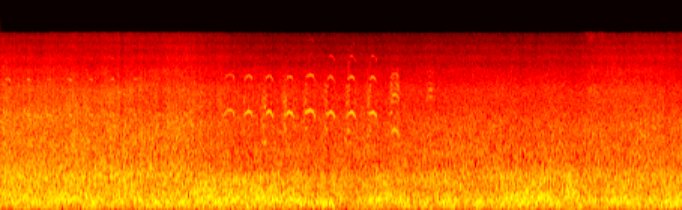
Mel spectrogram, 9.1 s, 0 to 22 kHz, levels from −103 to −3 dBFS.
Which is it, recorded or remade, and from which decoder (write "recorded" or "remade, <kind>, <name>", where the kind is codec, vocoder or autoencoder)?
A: remade, vocoder, BigVGAN v2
